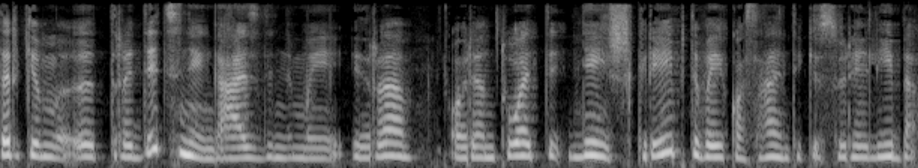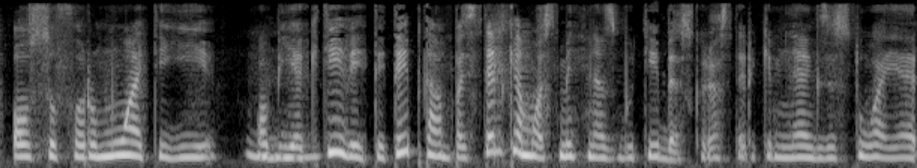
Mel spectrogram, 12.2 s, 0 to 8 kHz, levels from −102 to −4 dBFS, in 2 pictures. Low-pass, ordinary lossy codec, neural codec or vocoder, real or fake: 7.2 kHz; AAC, 32 kbps; none; real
